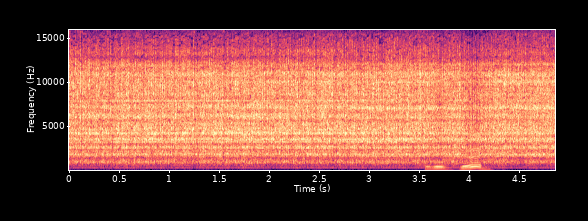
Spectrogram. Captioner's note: food processor spinning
